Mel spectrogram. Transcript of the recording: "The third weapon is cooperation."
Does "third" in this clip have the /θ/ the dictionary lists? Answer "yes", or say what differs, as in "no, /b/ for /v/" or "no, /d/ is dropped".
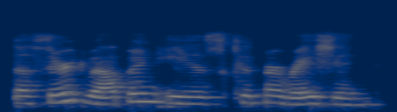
yes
